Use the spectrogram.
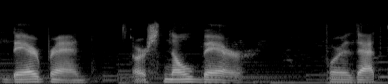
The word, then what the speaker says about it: Bear Brand: example we have bear so it's not beer brand or be brand it's bear brand or snow bear for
